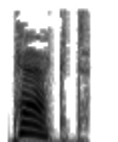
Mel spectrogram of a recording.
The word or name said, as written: pecked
